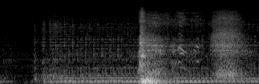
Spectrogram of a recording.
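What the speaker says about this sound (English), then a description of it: "you got to pull this little ripcord like a lawnmower. And it sounds like a lawnmower too" A Horten Ho 229 jet in a flight simulator is started by a ripcord-pulled starter: a short quiet rattle, then a sudden loud lawnmower-like cough and burst, settling into an uneven sputtering putter before a second swell.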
